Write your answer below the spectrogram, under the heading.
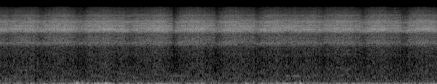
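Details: Cicadas of Crete in a street of Ierapetra, Greece, droning in an unbroken high-pitched buzzing hiss that swells and dips roughly every half second, with no other sounds standing out.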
